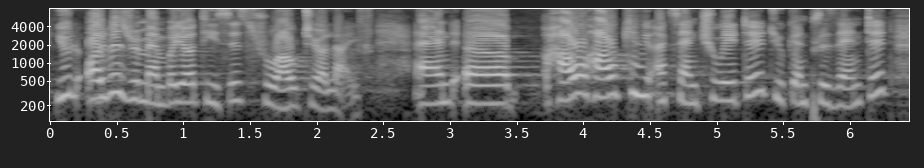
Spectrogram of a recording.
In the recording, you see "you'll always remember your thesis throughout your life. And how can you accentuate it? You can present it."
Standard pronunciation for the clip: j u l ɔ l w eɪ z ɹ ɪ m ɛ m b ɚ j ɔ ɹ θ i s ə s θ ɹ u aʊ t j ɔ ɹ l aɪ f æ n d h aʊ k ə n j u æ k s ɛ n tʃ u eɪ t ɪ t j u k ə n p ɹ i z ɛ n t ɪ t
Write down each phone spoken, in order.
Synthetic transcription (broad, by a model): j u l ɔ l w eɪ z ɹ ɪ m ɛ m b ɚ j ɔ ɹ t i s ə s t ɹ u aʊ t j ɔ ɹ l aɪ f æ n d h aʊ k ə n j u æ k s ɛ n tʃ u eɪ t ɪ t j u k ə n p ɹ i z ɛ n t ɪ t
